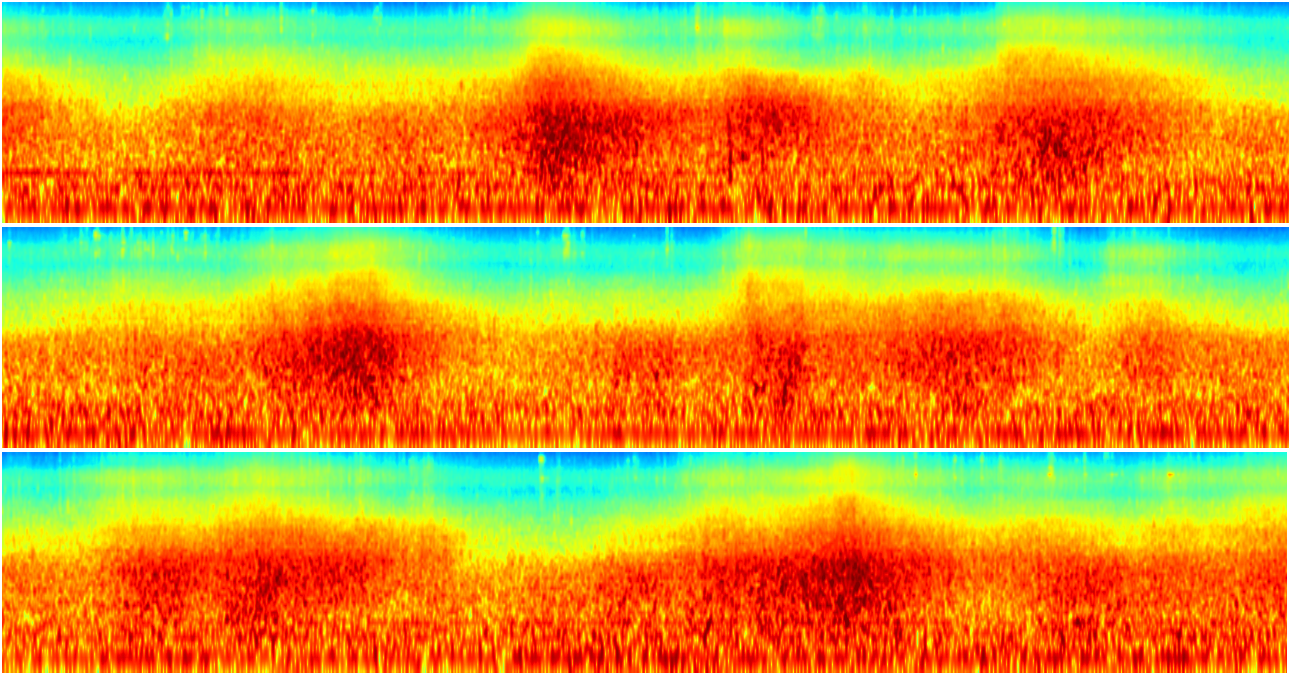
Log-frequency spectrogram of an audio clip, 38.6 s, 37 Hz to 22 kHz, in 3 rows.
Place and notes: Kanding, Tamsui Dist., New Taipei City, Taiwan - at the seaside
at the seaside, Sound waves, Aircraft flying through
Zoom H2n MS+XY + H6 XY
5 April 2016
